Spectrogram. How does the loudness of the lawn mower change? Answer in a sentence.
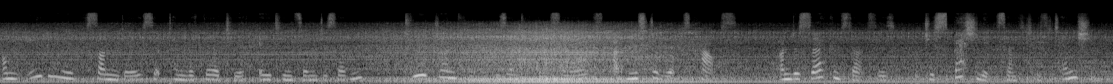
The loudness of the lawn mower goes up, then down.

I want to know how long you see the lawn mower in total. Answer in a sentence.
You can hear the lawn mower for 11 seconds altogether.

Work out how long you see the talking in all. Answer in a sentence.
The talking can be heard for 11 seconds in total.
